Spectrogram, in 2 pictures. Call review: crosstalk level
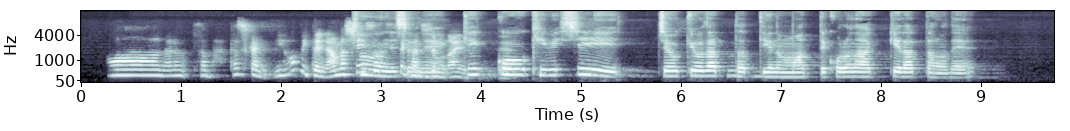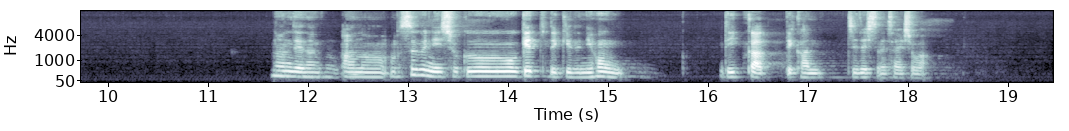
present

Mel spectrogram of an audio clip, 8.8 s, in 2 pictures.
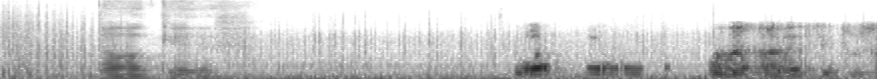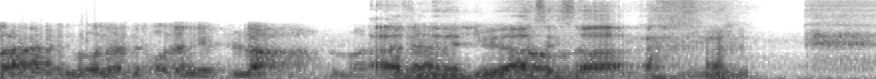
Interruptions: present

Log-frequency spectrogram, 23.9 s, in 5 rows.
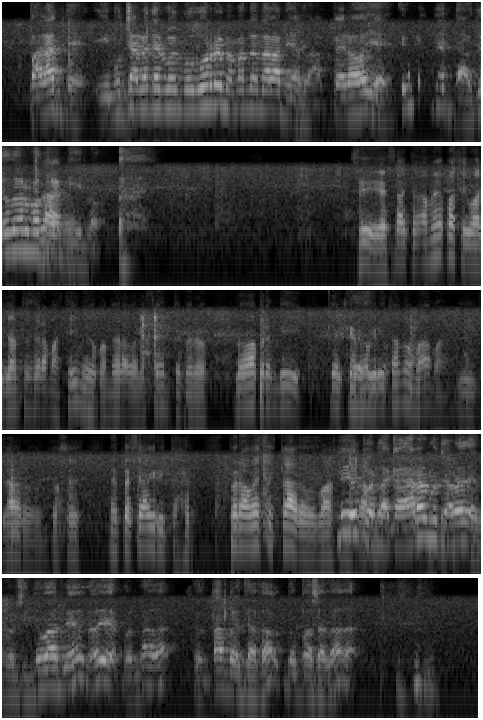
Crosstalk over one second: none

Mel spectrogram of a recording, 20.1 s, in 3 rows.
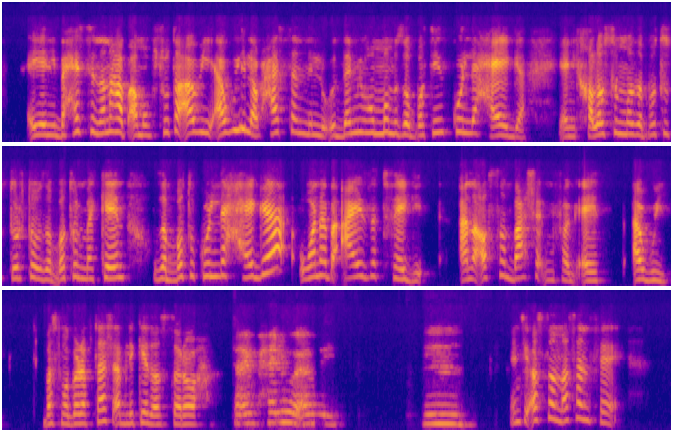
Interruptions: none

